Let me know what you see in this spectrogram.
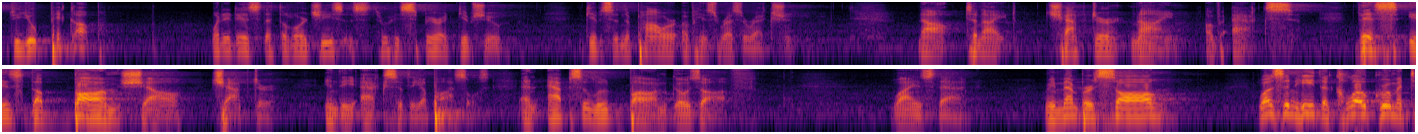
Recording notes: Delivers the homily at the Baccalaureate Mass, celebrating the 66th Commencement Exercises at Franciscan University of Steubenville.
